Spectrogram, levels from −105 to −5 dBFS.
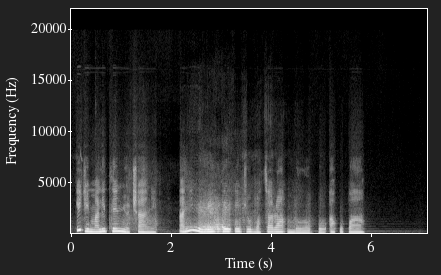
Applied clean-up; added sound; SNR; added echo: neural mask model RNNoise.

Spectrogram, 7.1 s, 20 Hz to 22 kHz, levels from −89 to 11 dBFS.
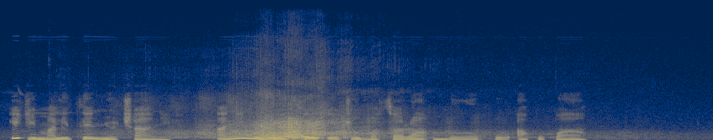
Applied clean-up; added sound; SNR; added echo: none; Bicycle; 5 dB; none.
